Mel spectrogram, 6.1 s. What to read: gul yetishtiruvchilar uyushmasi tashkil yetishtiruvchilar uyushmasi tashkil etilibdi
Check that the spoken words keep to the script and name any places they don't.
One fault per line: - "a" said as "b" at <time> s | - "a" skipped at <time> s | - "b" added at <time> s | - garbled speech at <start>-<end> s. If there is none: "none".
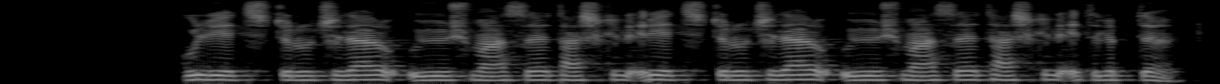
none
